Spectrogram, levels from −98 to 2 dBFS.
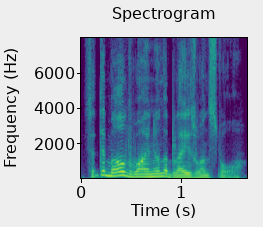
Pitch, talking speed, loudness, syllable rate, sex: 140 Hz, 325 wpm, -17 LUFS, 7.3 syllables/s, male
